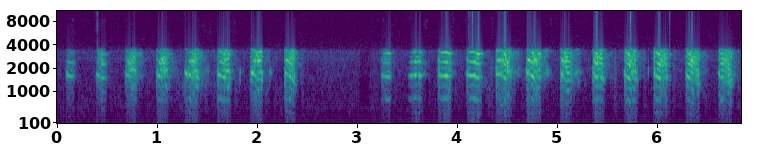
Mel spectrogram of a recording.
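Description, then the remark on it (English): A hen turkey in a roost tree at early-morning daybreak gives a steady run of raspy yelps, about seven evenly spaced notes, pauses briefly, then continues with a longer series of a dozen more, clear, with no other sounds. “Hen turkey's in a tree. She's early morning's breaking daylight.”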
